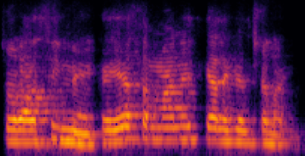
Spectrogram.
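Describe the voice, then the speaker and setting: A man's voice: sits high, fast talker, darkish tone, muffled recording. A male teacher running a live online quiz class, repeating each question and its options and praising students by name.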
